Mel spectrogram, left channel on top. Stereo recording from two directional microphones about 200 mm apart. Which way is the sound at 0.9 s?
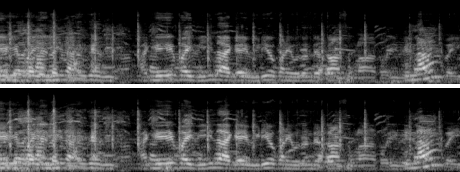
50° right (ahead or behind).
